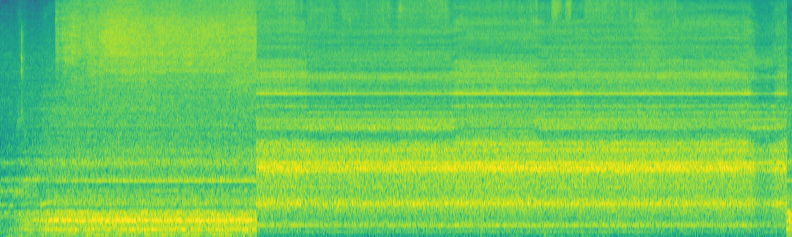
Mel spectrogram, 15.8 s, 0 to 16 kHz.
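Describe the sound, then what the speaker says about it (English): Green Osage orange wood spinning on a lathe is sanded with 180 grit sandpaper, a steady close hiss and rub over the machine's hum that shifts character once partway through and continues without talking. "And sand that with 180 grit."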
